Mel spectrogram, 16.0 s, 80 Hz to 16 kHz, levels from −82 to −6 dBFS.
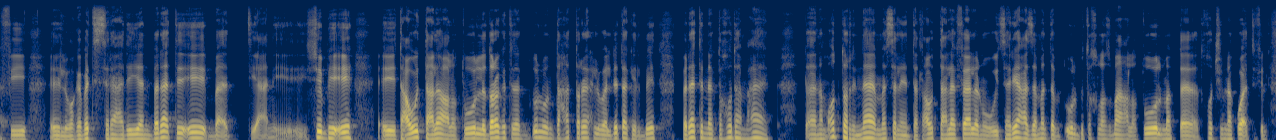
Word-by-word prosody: في 110 -1 -3 0.3
الوجبات 105 +4 +1
السريعة 120 -3 -2
ديًِّا، 115 +1 +2
بدأْت 130 +7 +2
إيه 135 +1 +3
بقت 90 - -5 0.2
يعني 70 +3 -7
شِبه 140 -4 +2
إيه 145 +2 +5 0.4
آآ، 110 0 +4
اتعوّدت 130 +8 +4
عليها 130 +3 +5
على 105 -2 0
طول، 130 +3 +2
لدرجة 140 +4 +4
إنّك 125 -1 -1
بتقول 150 +9 -2
وأنت 125 -4 -2
حتّى 140 +3 -4
رايح 140 -1 -1
لوالدتك 125 +2 0
البيت 130 +6 -2 0.3
بدأت 155 0 +3
إنّك 130 -4 -1
تاخدها 145 +4 -2
معاك. 130 -1 -4 0.4
أنا 120 0 -1
مقدّر 160 -2 0
إنّها 135 +6 +3
مثلًا 125 -2 -2
أنت 105 0 -5
اتعوّدت 125 +3 -2
عليها 125 +2 +2
فعلًا 125 -2 +2
وسريعة 115 +7 +1
زي 115 -1 -1
ما 130 - -2
أنت 125 -2 -3
بتقول، 115 +6 -3
بتخلص 115 0 -8
بقى 110 0 -1
على 100 -3 -6
طول، 130 +4 +2
ما 115 - -1
بتا 105 -4 -1
تاخدش 125 +9 -9
منك 115 -2 -4
وقت - - +2
في - - -11
120 Hz, 190 wpm, -25 LUFS, 110-135 Hz, 0.4 s, إيه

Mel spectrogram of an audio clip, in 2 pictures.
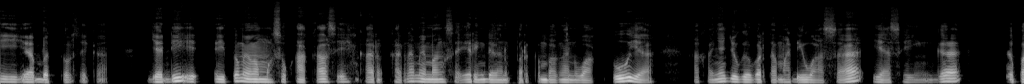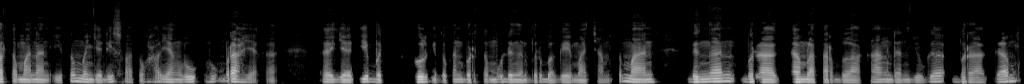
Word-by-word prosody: Iya, 115 -2 0 0.2
betul 110 - -1
sih - - -9
Kak, - - -13 0.5
jadi 115 +5 +3 0.2
i - - +5 0.3
itu 125 - -5
memang 120 -1 +7
masuk 110 - -5
akal 125 +4 +1
sih 120 0 -3 0.2
kar 110 0 -3
karena 120 +5 -4
memang 115 -1 +4
seiring 110 +1 0
dengan 105 -1 +1
perkembangan 105 0 -1
waktu 100 +6 -4 0.2
ya 100 - -1 0.5
Kakaknya, 110 +3 -2
juga 115 -2 +4
bertambah 110 -1 -2
dewasa 105 -2 -1 0.4
ya 110 - +1
sehingga 105 +3 -5 0.6
ke - - -5
pertemanan 110 -2 +2
itu 100 - -7
menjadi 110 -1 0
suatu 100 +2 -9
hal - - -5
yang 115 -2 +1
lu 115 0 +3
lumrah 130 0 +1
ya, 110 -1 -6
Kak. - - -11 0.5
Nah 105 - +3
jadi 105 +4 +1
betul 120 +2 +1
gitu - - -7
kan 110 - -2
bertemu 110 +1 -4
dengan 105 -1 +1
berbagai 100 +2 -2
macam 100 -1 -6
teman, 115 -7 +2 0.4
dengan 130 +4 +5 0.2
beragam 115 0 +3
latar 105 +1 -1
belakang 100 +2 -3
dan 105 0 -5
juga 125 +7 -3
beragam, 110 +3 -2
110 Hz, 155 wpm, -24 LUFS, 105-120 Hz, 0.6 s, memang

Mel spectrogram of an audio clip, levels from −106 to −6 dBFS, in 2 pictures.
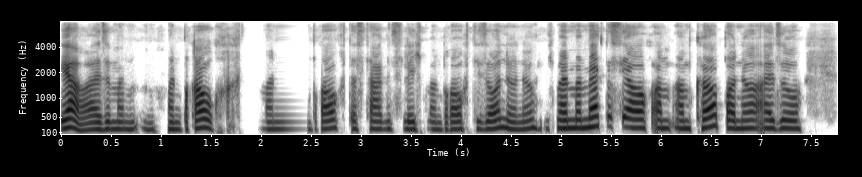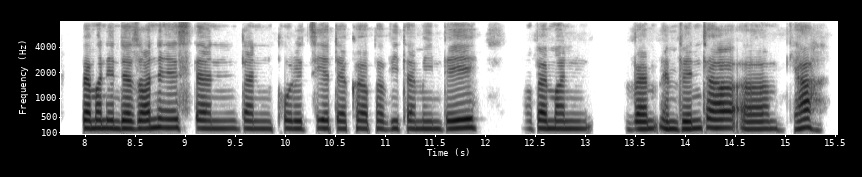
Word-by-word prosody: ja, 215 -3 +7
also 180 +2 0
man 185 0 -5
m 175 -2 -11
man 185 -1 -3
braucht 210 +3 +1 0.2
man 185 -1 -10
braucht 195 +3 -3
das 195 -3 -7
Tageslicht, 190 -1 -6
man 180 -1 -8
braucht 185 +1 -4
die 195 - -6
Sonne, 195 0 0
ne? 205 +4 -4
Ich 200 - -20
meine, 210 0 +3
man 220 0 +2
merkt 255 +2 +4
das 260 - -6
ja 230 -3 +4
auch 220 - -4
am 210 -2 -2
am 205 0 -1
Körper, 225 -3 +3
ne? 210 +1 -1
Also, 210 -1 -1 0.6
wenn 210 -1 +6
man 215 0 +3
in 210 -1 +2
der 205 0 +5
Sonne 225 +3 +3
ist, 225 - -3
dann 205 -1 -2
dann 200 -1 -3
produziert 205 0 -2
der 195 - -1
Körper 200 -2 -3
Vitamin 195 -1 -3
D. 215 +3 +5 0.6
Wenn 210 -1 +4
man 200 +1 -2 0.3
wenn 195 +3 +2
im 195 -4 +1
Winter, 205 -1 +3
ähm, 195 -5 -9
ja, 205 -4 +3
200 Hz, 180 wpm, -21 LUFS, 190-215 Hz, 0.6 s, ja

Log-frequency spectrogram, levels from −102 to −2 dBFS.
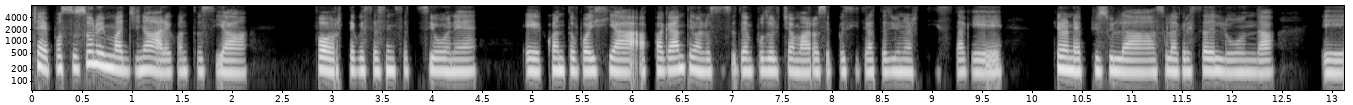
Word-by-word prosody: cioè, 220 -6 +4 0.2
solo 275 +7 +5
immaginare 195 -5 +4
quanto 180 0 -6
sia 170 -2 -1 0.7
forte 190 -2 +3
questa 185 0 -2
sensazione 185 -1 -1 0.4
e 180 0 +1
quanto 190 -1 +1
poi 180 0 +2
sia 180 -1 +1
appagante, 195 +3 +1
ma 190 - +3
allo 180 -1 +1
stesso 190 +1 -10
tempo, 185 0 -2
dolceamaro 180 -1 0
se 175 - -5
poi 180 -2 -6
si 180 -1 -20
tratta 175 0 -5
di 175 +1 -2
un 180 0 0
artista 175 0 -7
che 170 - -2 0.5
che - - -1
non 200 -1 +6
è 180 0 +3
più 185 0 -5
sulla 175 -2 +1
sulla 180 0 -1
cresta 180 +1 -3
dell'onda, 170 -1 -1 0.4
ehm 165 - -3
180 Hz, 160 wpm, -21 LUFS, 175-190 Hz, 0.7 s, non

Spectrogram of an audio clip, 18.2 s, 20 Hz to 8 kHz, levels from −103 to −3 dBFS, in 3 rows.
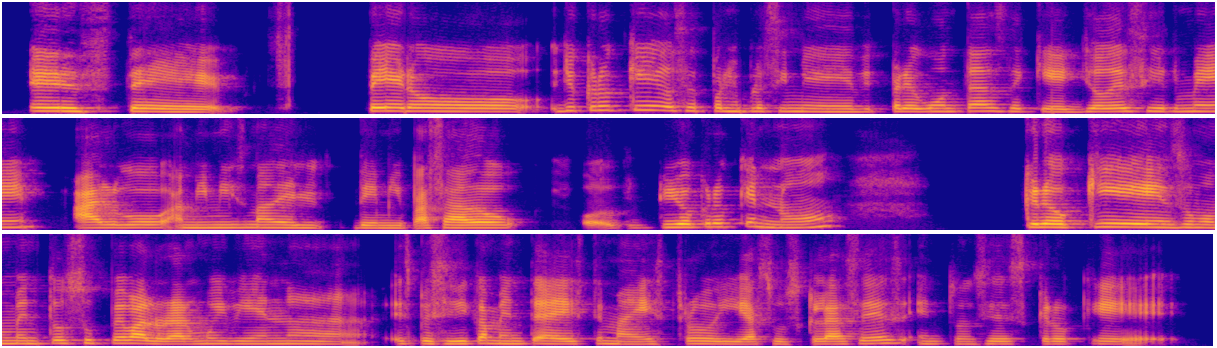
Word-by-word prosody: Este, 230 - +4 0.6
pero 230 -3 +3
yo 265 +5 -6
creo 300 +1 -4
que 315 -1 -1
o 275 - +2
sea, 255 -1 -7
por 235 - -3
ejemplo, 225 0 -4
si 225 0 -9
me 200 -2 -5
preguntas 220 +2 -1
de 215 -1 -6
que, 195 -3 -1
yo 215 +2 0
decirme 225 +2 -2
algo, 205 +1 +2
a - - -5
mí 200 0 -3
misma 205 0 -3
del 195 -1 -3
de 185 -1 -3
mi 180 0 -6
pasado, 195 +1 +2 0.6
yo 230 0 +5
creo 255 +1 -1
que 285 +2 -2
no. 230 +7 -5 0.9
Creo 230 -1 +7
que 245 -1 +7
en 220 -1 -1
su 220 - -3
momento, 210 +1 -3
supe 225 0 -3
valorar 185 -4 +4
muy 200 0 -5
bien 195 0 -6
a 190 -2 -8
específicamente, 195 0 -3
a 195 - +5
este 185 +2 -2
maestro, 180 +1 -4
y 180 -1 -2
a 175 - -1
sus 175 -1 -11
clases. 185 +6 -1
Entonces, 185 -1 -9
creo 180 0 -6
que, - - -4
210 Hz, 160 wpm, -23 LUFS, 195-230 Hz, 0.9 s, Creo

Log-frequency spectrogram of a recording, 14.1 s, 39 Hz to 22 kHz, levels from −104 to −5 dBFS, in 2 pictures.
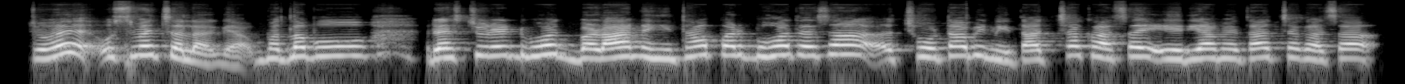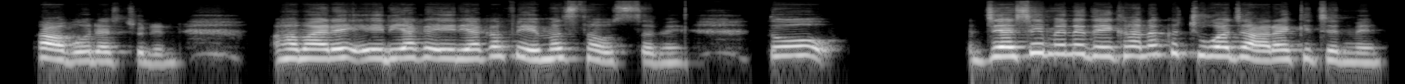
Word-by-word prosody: जो 265 - -1
है 365 +2 +4
उसमें 340 +4 +1
चला 280 - 0
गया। 175 - -8
मतलब 295 +4 0
वो 330 +1 -1 0.3
रेस्टोरेंट 330 +4 0
बहुत 360 +3 +3
बड़ा 275 +3 +6
नहीं 275 -5 -2
था 335 +2 +1
पर 340 0 +3
बहुत 345 +2 +2
ऐसा 350 +3 +3 0.3
छोटा 310 +3 0
भी 340 - -4
नहीं 235 -6 -6
था। 240 - +2
अच्छा-ख़ासा 285 +3 -1
एरिया 260 -1 +1
में 270 - -5
था, 275 - +2
अच्छा-ख़ासा 270 -2 -2 0.4
था 275 - +8
वो 220 - -2
रेस्टोरेंट 210 -3 -9 0.5
हमारे 270 +1 +3 0.2
एरिया 280 +2 0
का 285 - -1
एरिया 265 0 +1
का 325 - -2
फ़ेमस 275 -3 -1
था - - -1
उस 220 0 -8
समय। 200 -1 -10 0.4
तो 340 +10 -1 0.7
जैसे 315 - +5
ही - - +1
मैंने 380 0 -2
देखा 325 +1 -2
ना 355 +2 -2
कि 400 - -4
चूहा 325 -2 +2
जा 305 -2 +2
रहा 245 - +1
है 255 - -1
किचन 245 -3 -7
में। 200 -1 -9
285 Hz, 210 wpm, -23 LUFS, 260-330 Hz, 0.7 s, था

